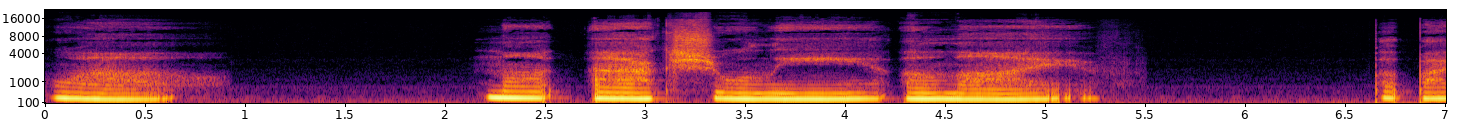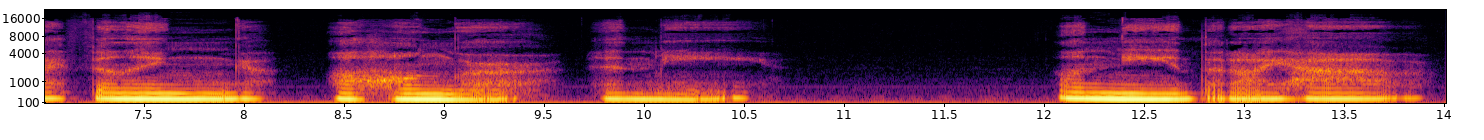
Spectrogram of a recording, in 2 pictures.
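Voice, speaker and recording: A woman's voice: medium pitch, little pitch movement, drawn-out words, long pauses, warm tone, husky, full character voice. A woman playing a seductive, possessive demon succubus queen in a roleplay audio, whispering breathily and savouring her words with teasing sensuality. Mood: hungry, sensual.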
